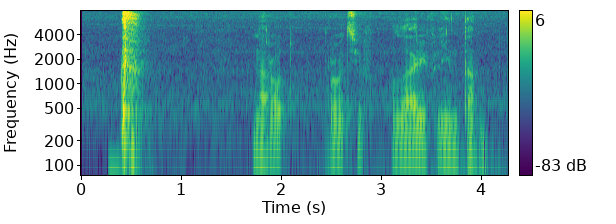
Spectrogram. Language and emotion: Russian, neutral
